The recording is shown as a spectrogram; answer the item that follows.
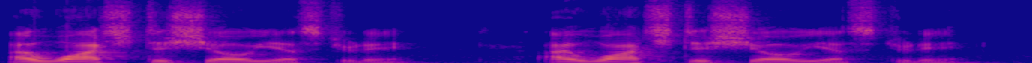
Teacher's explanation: in this case the D links into the a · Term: the D sound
